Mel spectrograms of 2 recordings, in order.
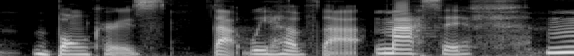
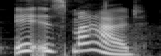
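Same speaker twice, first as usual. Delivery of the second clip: exclaiming; 9 semitones higher than usual. Real, not acted. Exclaiming about juggling uni and job.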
